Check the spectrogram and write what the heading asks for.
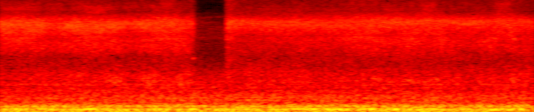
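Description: Spot-repair spray gun hissing as it sprays waterborne base coat over stone chips. The trigger is released for a moment about two seconds in, then the spray starts again. A steady low hum of the paint booth's fans runs underneath.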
